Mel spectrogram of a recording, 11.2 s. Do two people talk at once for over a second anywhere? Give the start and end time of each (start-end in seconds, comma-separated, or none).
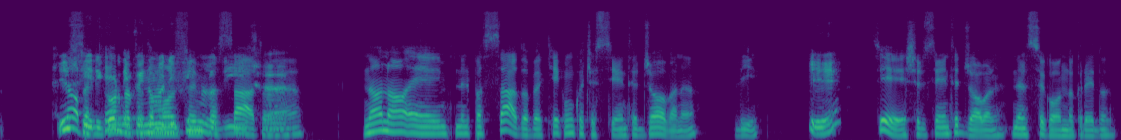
0.6-3.0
